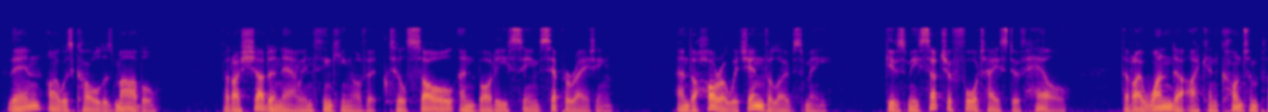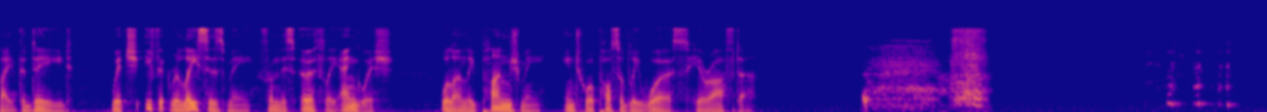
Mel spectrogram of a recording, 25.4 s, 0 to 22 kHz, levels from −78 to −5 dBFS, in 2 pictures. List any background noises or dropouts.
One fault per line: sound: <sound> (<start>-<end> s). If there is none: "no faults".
sound: sniff (21.3-22.6 s)
sound: laugh (24.1-25.1 s)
